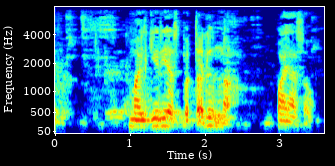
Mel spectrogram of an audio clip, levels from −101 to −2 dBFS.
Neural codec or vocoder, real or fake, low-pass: none; real; 7.2 kHz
